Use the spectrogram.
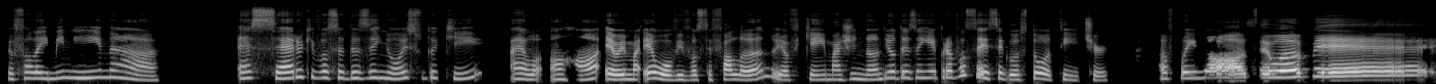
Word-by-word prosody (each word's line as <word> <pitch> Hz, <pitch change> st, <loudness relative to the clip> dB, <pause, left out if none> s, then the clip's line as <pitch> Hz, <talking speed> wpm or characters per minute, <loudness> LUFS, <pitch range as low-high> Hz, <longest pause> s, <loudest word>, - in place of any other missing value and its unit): falei: 280 Hz, +1 st, -3 dB
"Menina, 295 Hz, -6 st, -3 dB, 0.8 s
é 285 Hz, +1 st, -2 dB
sério 290 Hz, +2 st, +1 dB
que 335 Hz, -, -9 dB
você 300 Hz, 0 st, -4 dB
desenhou 290 Hz, -1 st, -4 dB
isso 295 Hz, -1 st, -8 dB
daqui?" 295 Hz, -, -9 dB, 0.3 s
Aí 255 Hz, -, -2 dB
ela: 230 Hz, -2 st, -2 dB
"Aham. 235 Hz, +2 st, -1 dB
Eu 230 Hz, -2 st, +5 dB
ima 230 Hz, 0 st, +1 dB
eu 280 Hz, -1 st, +3 dB
ouvi 220 Hz, -1 st, +1 dB
você 215 Hz, +2 st, -8 dB
falando 230 Hz, -, -1 dB
e -, -, -2 dB
eu 210 Hz, -, -3 dB
fiquei 220 Hz, +1 st, -7 dB
imaginando 230 Hz, +2 st, -5 dB
e -, -, -2 dB
eu 300 Hz, -, 0 dB
desenhei 305 Hz, +1 st, -5 dB
para 315 Hz, +1 st, -1 dB
você. 250 Hz, +1 st, -1 dB
Você 275 Hz, +1 st, -4 dB
gostou, 225 Hz, +1 st, -2 dB
teacher?" 200 Hz, -3 st, -9 dB, 0.5 s
Ela -, -, -3 dB
foi: 285 Hz, 0 st, -2 dB
"Nossa, 165 Hz, -, +4 dB
eu 160 Hz, 0 st, +3 dB
amei!". 195 Hz, +5 st, +5 dB
245 Hz, 145 wpm, -20 LUFS, 215-290 Hz, 0.8 s, Eu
